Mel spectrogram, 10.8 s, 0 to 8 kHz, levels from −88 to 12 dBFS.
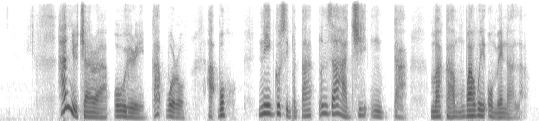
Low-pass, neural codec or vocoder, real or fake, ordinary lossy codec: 7.2 kHz; codec, 16 kHz in and 24 kHz out, 0.6 kbps, FocalCodec, streaming, 2048 codes; fake; Opus, 24 kbps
